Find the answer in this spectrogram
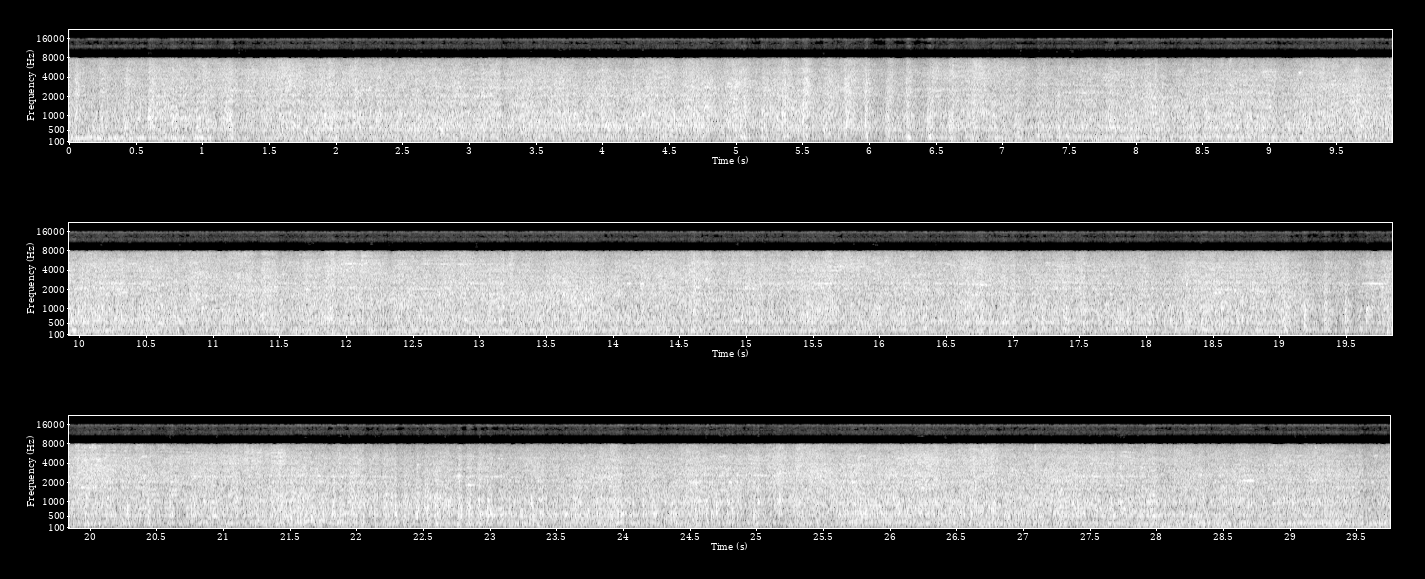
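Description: Double-stack container well cars of a freight train passing close by at speed: steel wheels running on the rails with a steady, even clatter.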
